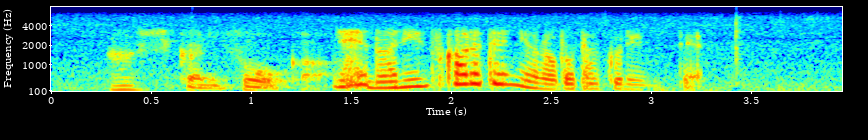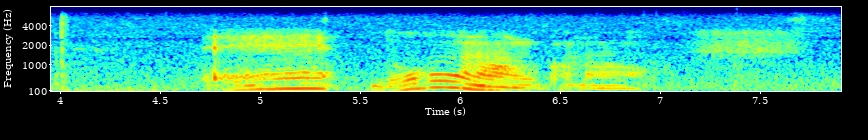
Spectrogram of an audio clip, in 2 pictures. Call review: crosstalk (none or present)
none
